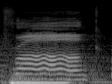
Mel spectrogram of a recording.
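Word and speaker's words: Franck: By Cesar Frank. – Pronounce it Frank.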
